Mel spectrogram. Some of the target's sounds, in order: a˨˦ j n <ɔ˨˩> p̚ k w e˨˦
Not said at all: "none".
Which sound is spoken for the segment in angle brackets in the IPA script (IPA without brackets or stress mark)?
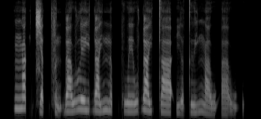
ə˨˩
